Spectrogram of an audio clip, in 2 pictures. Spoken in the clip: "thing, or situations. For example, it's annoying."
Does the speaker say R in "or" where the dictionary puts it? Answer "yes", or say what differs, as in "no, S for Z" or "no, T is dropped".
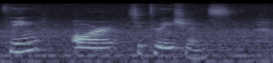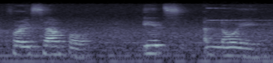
yes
